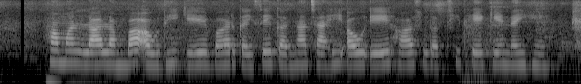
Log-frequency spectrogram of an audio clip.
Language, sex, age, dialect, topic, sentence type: Chhattisgarhi, female, 18-24, Western/Budati/Khatahi, banking, question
